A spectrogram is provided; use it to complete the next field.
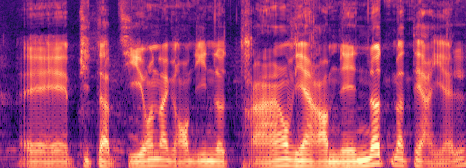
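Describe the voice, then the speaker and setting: A man's speech moves along at a moderate pace. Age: 60s. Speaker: model railway hobbyist. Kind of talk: interview. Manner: halting, many hesitations.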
